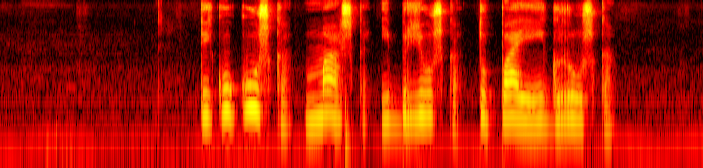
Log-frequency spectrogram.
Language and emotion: Russian, angry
